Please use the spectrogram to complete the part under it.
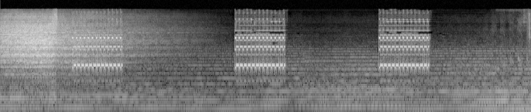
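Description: A telephone rings with an incoming call, sounding in two-part electronic bursts that repeat at a steady rhythm over a low background hum, loud and close, with no talking.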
